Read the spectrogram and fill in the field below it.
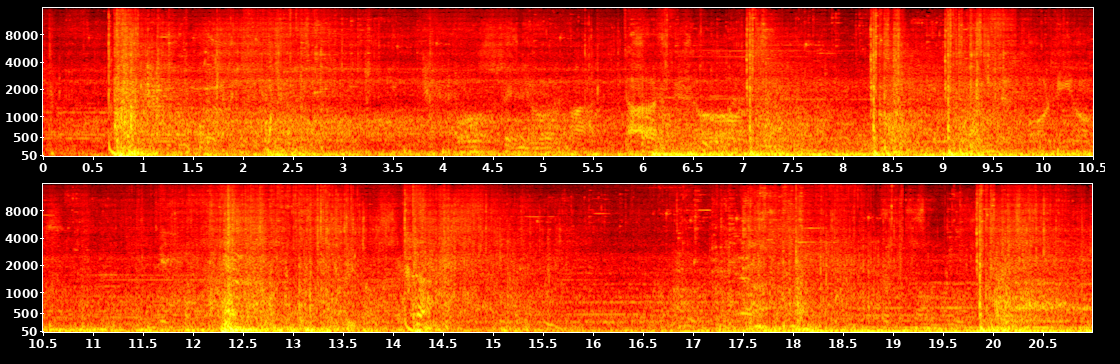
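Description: A handgun fires loud single shots in a large echoing hall.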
